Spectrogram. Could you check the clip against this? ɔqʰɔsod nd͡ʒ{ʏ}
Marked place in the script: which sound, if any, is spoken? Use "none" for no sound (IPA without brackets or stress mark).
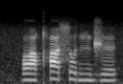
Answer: ʏ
